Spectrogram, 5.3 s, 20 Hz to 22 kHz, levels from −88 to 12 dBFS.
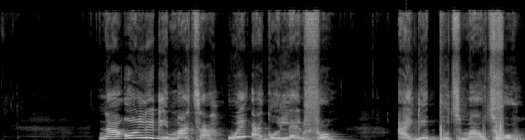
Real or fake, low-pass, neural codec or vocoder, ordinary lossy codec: fake; none; vocoder, 48 kHz, 128 mel bands, Vocos; none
